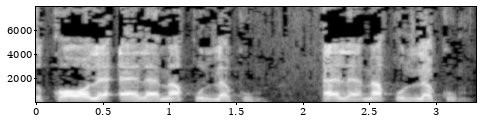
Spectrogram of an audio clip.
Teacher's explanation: الميم ساكنة وما بعدها همز فبينقل حركة الهمز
